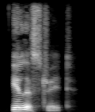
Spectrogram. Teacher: with the accent on the first syllable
